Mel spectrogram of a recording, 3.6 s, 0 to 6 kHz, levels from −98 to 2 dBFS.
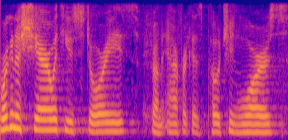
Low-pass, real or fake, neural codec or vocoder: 5.4 kHz; real; none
